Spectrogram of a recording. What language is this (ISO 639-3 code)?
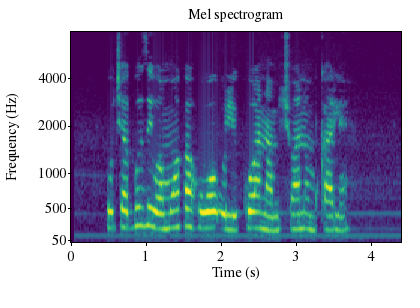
swa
